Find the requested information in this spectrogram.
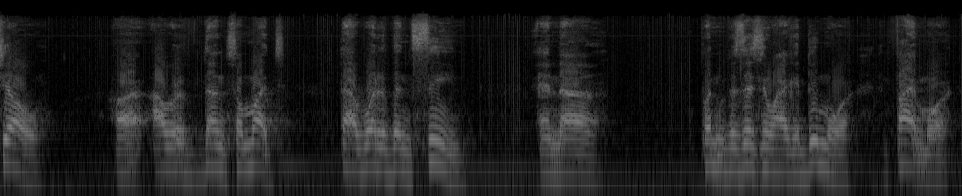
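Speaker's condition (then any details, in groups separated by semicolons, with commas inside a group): Parkinson's syndrome; sometimes slurred speech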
